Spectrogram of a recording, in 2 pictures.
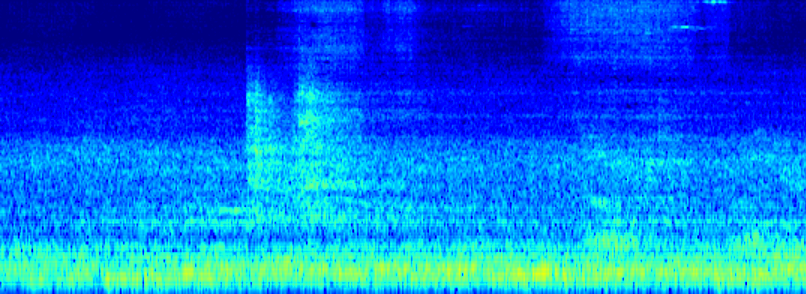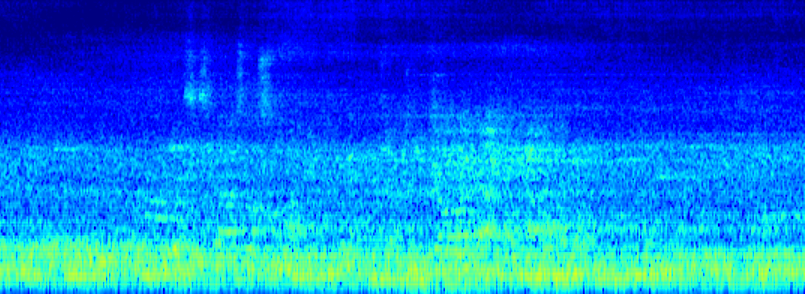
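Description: Glassblowing studio's gas-fired glory hole and furnaces running with a steady noise, the burner flame close by as a piece is reheated.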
